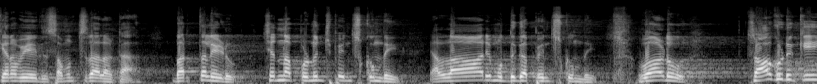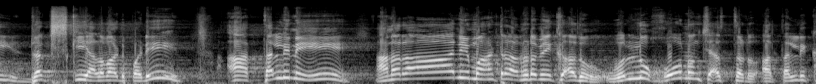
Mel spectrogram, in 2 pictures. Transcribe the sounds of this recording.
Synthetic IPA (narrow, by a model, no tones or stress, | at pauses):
ɪɾɐʋɐjɐjd̪usɐmʋɐt̪sɐɾaːlɐʈɐ̰ | bɐɾt̪ɐleːɽu | t͡ʃinːɐpːɐɽnuɲt͡ʃi̥pe̞ɲt͡ʃu̥kund̪i | ɛ̰lːaːɾimud̪ːɐɡaːpe̞ɲt͡ʃu̥kund̪ḭʋaːɽu | t͡ʃ̪ɾaːɡuɽikiɖɾɐɡskiɛlɐʋaːʈipɐɽi | aːt̪ɐlːini | ɐnɐɾanimaːʈɐlɐnɐɽɐme̞ːkaːd̪uʋolːuhoːnɐmt͡ʃeːst̪aːɽuʔaːt̪ɐlːik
